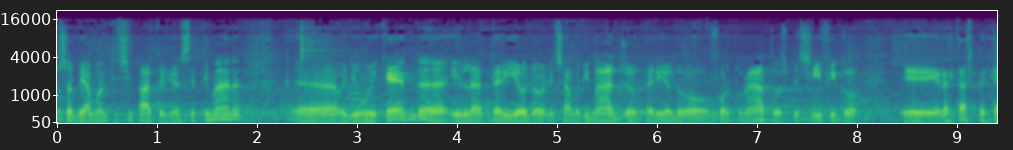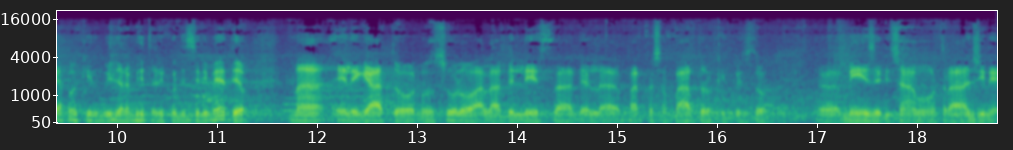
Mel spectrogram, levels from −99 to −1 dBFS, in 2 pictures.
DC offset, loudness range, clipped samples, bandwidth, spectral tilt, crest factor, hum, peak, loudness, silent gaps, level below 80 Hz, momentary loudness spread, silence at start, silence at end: under 0.1%; 5 LU; under 0.1%; 16.5 kHz; -5 dB/octave; 22 dB; none; 0 dBFS; -23 LUFS; none; -42 dBFS; 9 LU; 0 s; 0 s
